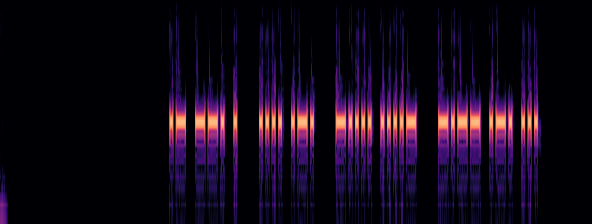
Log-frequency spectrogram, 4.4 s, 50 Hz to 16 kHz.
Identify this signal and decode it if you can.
Morse code, heard as a keyed tone, about 46 wpm, 700 Hz. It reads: AGE HR 64 YRS
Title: K1USN SST QSO Practice 50wpm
